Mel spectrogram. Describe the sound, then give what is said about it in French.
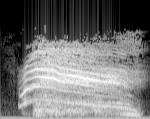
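Children imitate a lion's growl with their voices, producing one loud, sustained, throaty roar that swells quickly and holds steady for about two and a half seconds before cutting off. “on va faire un ni oui ni non avec les lions qui vont d'abord commencer par nous faire un petit grognement.”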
